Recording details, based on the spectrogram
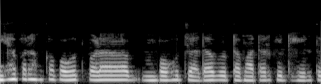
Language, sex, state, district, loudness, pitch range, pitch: Bhojpuri, female, Uttar Pradesh, Ghazipur, -15 LUFS, 195-210 Hz, 200 Hz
